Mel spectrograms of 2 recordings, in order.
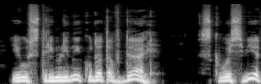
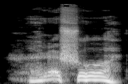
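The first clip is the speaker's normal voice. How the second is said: breathed out; 3 semitones higher, much slower than usual. A narrator's reading. Dying father accepts his son's oath, exhaling it weakly. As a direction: let it out on a long sigh of relief. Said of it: "выдохнул отец".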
